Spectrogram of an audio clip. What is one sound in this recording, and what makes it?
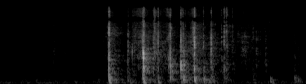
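A deck of playing cards is shuffled with quick flapping riffles.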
